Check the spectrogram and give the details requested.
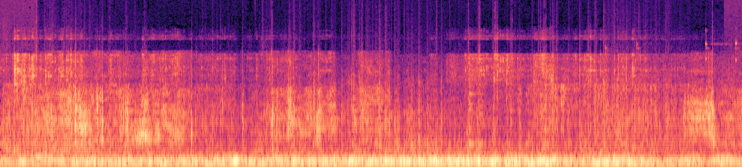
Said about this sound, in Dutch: Deze wetenschappers hebben voor het eerst het magnetische veld rondom de aarde in geluid weten om te zetten. En dat klinkt zo.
